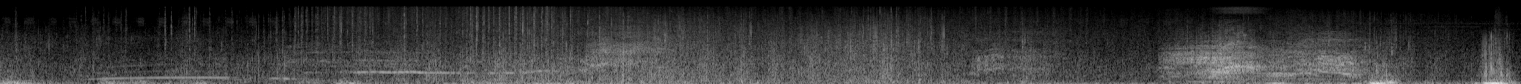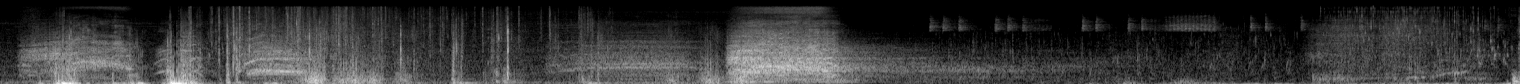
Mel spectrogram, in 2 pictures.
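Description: Film sound design of prehistoric creatures over score music. A low gliding call comes in the first few seconds. From about twelve seconds in there is a stretch of loud pterosaur-like screeching calls broken by several heavy booming thuds, and it dies down to a quieter passage near the end.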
